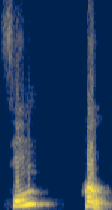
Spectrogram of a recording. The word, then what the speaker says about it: চিহ্ন: এখন এটা উচ্চারণ হবে সিন, সিন হো, সিন হো।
